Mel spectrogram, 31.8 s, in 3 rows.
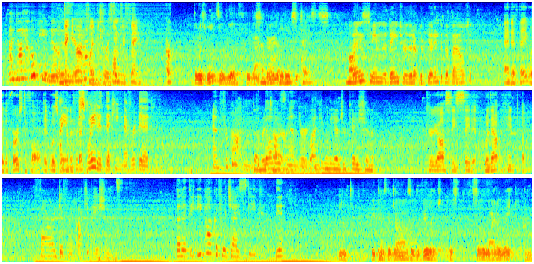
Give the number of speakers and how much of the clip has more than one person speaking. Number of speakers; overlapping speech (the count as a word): eight, about 16%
